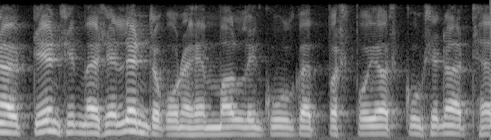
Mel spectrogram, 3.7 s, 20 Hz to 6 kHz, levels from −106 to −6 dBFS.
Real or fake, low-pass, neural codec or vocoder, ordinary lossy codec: fake; 5.4 kHz; vocoder, 44.1 kHz, 128 mel bands every 256 samples, BigVGAN v2; none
